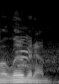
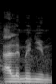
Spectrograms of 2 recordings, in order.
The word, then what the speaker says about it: aluminium: Let's hope there's no one on their team with the last name Aluminum. Yeah. It's pronounced aluminium, guys.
